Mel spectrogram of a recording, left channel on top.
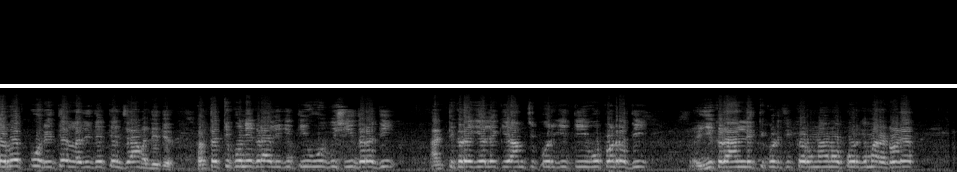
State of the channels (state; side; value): silent; left; 57 dB below the other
